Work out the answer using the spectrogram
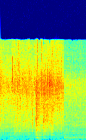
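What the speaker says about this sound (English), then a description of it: "Really give this a good stir, keep stirring it. Get it coated with the garlic and the ginger. We're gonna cook this down." Vegetables with garlic and ginger sizzling in a hot pan while being stirred, a close, continuous frying hiss with a brief louder burst midway.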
